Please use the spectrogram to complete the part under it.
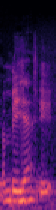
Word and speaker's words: Maite: And I would also really like to understand more about your brand, Our Maite. Do I spell it right? – Maite, yes.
